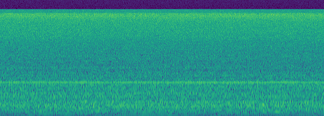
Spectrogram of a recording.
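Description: Steady hiss with a thin, constant high tone running through it; no distinct event stands out.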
